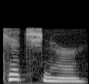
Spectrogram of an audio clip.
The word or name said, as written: Kitchener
